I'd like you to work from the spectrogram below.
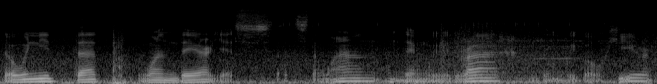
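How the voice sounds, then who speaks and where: Playing a city-builder live, this streamer talks slowly in a mid-range voice with vocal fry. English is his second language; he greets chat, reasons out loud, and lets out puzzled exclamations. Background noise is audible.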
